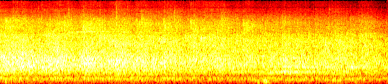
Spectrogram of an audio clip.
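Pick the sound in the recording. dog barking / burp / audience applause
audience applause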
